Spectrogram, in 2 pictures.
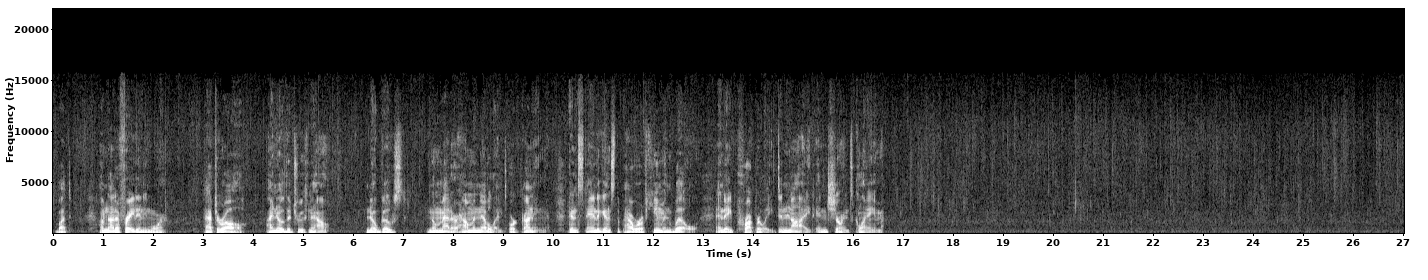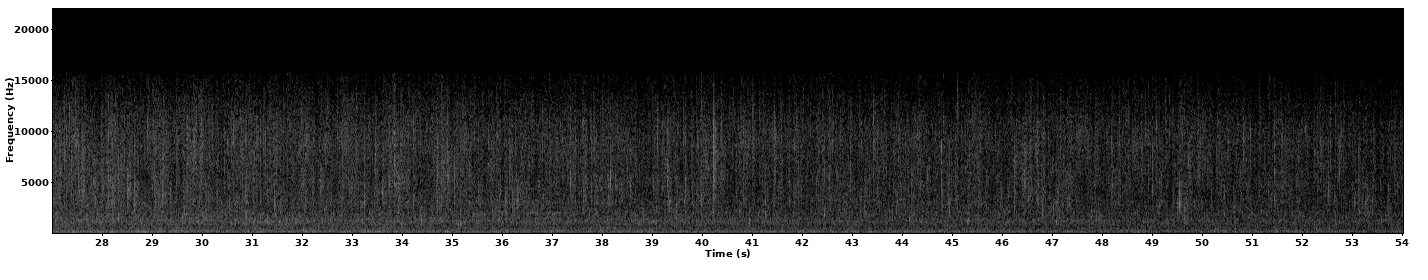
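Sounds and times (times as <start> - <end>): rain hiss: 0.0 - 54.0
raindrop ticks: 0.0 - 54.0.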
